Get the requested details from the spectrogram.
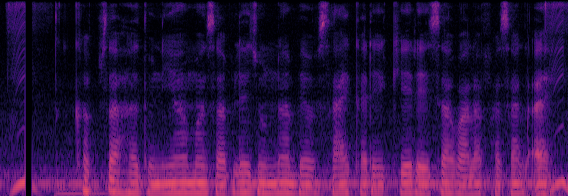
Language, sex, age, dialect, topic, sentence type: Chhattisgarhi, male, 60-100, Central, agriculture, statement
